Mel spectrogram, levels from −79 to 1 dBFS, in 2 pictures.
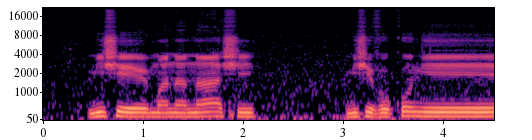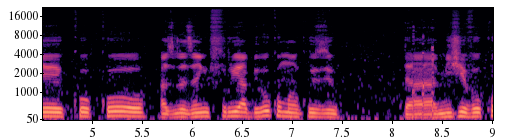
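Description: Speech, and the whole clip has overdone noise removal. The denoiser was set too aggressively, so any frequency band that comes close to its noise estimate gets pulled way down or shut off, and the quieter parts of the voice get taken along with it. You can hear that as a background that drops away and breaks up into little twinkling specks. Then at 8.21 to 8.42 s there's a case of frames out of order: two adjacent blocks of about 96 ms each got decoded in swapped order, which points to runs of roughly four frames apiece. That stretch comes out as a garbled flutter. Nothing is actually missing, though, because the same audio is all there, just played back in the wrong sequence.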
